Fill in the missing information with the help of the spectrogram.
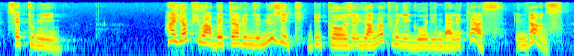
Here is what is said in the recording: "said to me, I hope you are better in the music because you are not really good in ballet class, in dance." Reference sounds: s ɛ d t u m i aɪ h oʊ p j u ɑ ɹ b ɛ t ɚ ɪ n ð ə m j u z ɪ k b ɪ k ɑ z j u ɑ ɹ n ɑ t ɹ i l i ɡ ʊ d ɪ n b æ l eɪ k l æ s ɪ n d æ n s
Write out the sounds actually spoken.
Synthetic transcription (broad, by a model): s ɛ d t u m i aɪ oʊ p j u ɑ ɹ b ɛ t ɚ ɪ n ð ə m j u z ɪ k b ɪ k ɑ z j u ɑ ɹ n ɑ t ɹ i l i ɡ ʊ d ɪ n b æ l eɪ k l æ s ɪ n d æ n s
